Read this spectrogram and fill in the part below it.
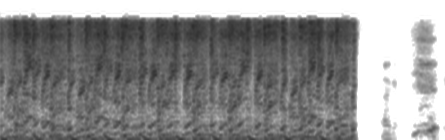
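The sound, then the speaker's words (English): Loud dubstep track built from rapid, repeating duck quacks chopped into a heavy rhythmic breakdown, cutting off abruptly, followed by a few brief moments of voices talking. “It's been a while since we've had a duck step breakdown.”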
